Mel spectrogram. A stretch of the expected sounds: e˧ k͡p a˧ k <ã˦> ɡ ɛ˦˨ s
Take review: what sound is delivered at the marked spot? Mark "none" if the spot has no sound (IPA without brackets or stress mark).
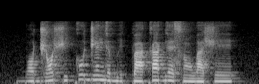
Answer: a˦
